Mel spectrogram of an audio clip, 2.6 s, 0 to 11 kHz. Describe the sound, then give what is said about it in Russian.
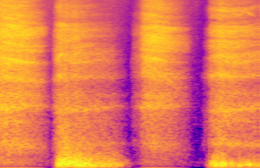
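A person demonstrates holotropic breathing, deep and forceful: four loud breaths alternating quickly, airy inhales and heavier rushing exhales, part of a set of 30 inhale-exhale cycles, with no talking. “То есть у него это делаешь 30 вдохов-выдохов”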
